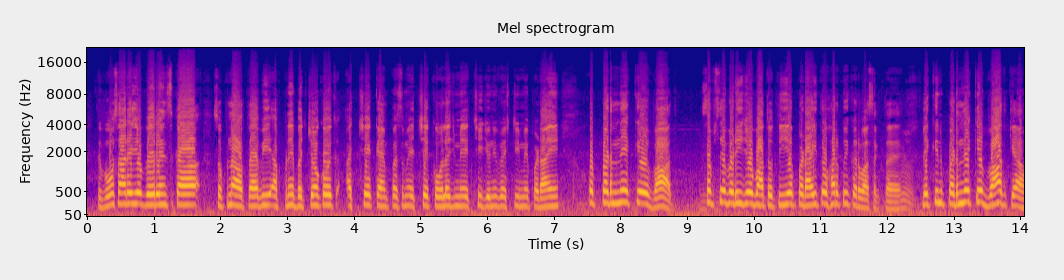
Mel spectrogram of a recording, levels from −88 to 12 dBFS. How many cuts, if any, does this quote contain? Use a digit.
1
